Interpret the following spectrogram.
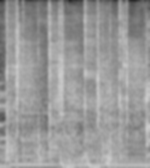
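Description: Plastic puck clacking quickly and irregularly against plastic mallets and the rails of a mini tabletop air hockey table during a fast rally.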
